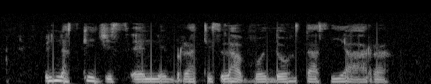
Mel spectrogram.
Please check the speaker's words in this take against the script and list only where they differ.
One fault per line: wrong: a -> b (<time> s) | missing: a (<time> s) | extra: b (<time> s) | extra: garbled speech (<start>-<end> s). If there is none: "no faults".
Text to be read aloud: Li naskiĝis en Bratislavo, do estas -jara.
no faults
